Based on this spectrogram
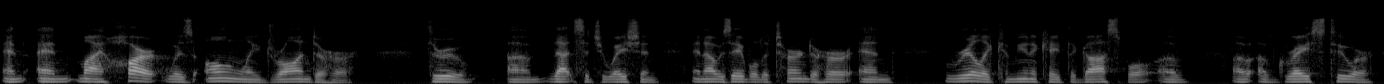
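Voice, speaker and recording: A man's voice: mid-range voice, steady tone, slow. Folksy storytelling preacher man. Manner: folksy storytelling with many restarts, asks the crowd questions. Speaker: pastor. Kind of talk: marriage sermon to a live congregation.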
